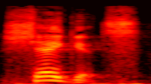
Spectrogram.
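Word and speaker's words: shegetz (שייגעץ): Colloquially, a little devil, and sometimes a term of endearment for a naughty child, and it's pronounced shegetz, literally, or in literary terms in Yiddish. Or a non-Jewish boy can be called a shegetz. They turn the K sound into a G sort of sound.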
